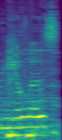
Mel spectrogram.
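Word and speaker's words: Milla: Mila's name is pronounced Mila.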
